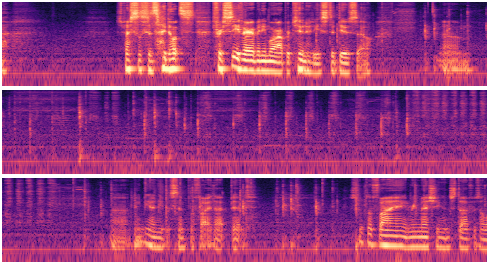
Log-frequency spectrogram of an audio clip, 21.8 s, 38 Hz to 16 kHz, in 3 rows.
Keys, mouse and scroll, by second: 3.8 f, 4.3-6.4 drag, 6.4 ctrl+z, 6.6 ctrl+z, 7.7-9.3 drag, 9.8 f, 10.2-15.7 drag, 15.7 shift+middle click, 16.0 Tab, 16.7-18.8 shift+middle drag, 18.8 alt+a, 19.3 ctrl+middle click, 19.8 z, 20.8 a, 21.6 alt+a.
